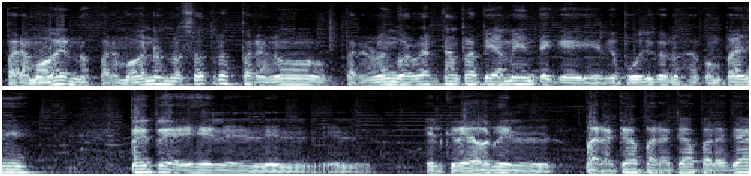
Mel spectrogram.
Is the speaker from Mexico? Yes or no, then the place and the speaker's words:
no; Mendoza, Argentina; esta es mi primera nota como artista mendocino.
